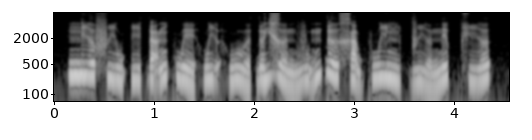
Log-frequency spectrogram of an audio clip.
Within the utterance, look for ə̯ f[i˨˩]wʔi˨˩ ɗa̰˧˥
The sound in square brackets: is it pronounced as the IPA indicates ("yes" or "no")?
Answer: yes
